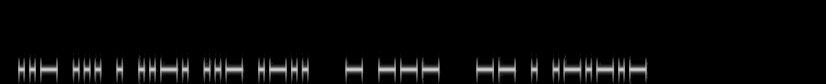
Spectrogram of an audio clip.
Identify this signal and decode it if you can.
Morse code, heard as a keyed tone, about 22 wpm, 700 Hz. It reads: USEFUL TO ME.
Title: Sentences from Top 1000 Words - Review Part 4 - 22wpm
